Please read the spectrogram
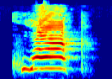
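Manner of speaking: very loud, high quack; shrieked duck alarm; outraged quack. A narrator's reading. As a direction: squawk like a furious duck. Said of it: "she cried".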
